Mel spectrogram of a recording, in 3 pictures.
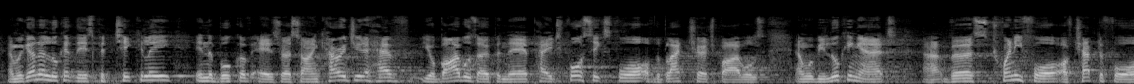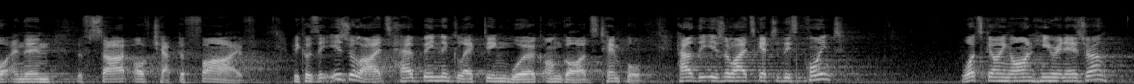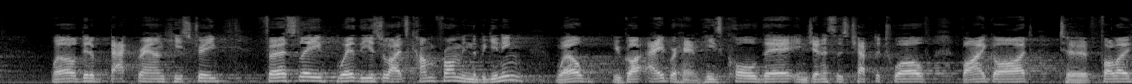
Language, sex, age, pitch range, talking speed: English, male, 30-49, 120-155 Hz, 180 wpm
